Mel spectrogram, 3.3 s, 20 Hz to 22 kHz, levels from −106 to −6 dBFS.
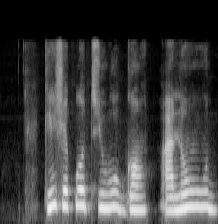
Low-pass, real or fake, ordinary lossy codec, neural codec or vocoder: none; fake; none; codec, 24 kHz, 3 kbps, HILCodec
